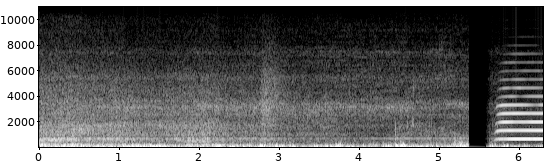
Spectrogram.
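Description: Diesel trains running through a station with a steady low rumble and a faint steady whine. After a brief break near the end, a train horn sounds one steady note.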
